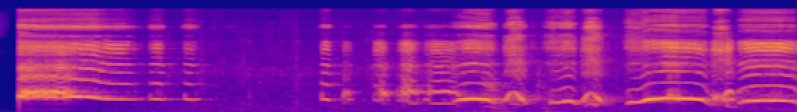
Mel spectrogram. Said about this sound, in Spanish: Escuchaba gemidos de niños, gemidos roncos, como el que haría un animal al que le están arrancando la garganta a pedazos.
